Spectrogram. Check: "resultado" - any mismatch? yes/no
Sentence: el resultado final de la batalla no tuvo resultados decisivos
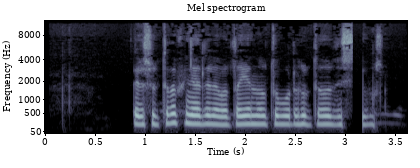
no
